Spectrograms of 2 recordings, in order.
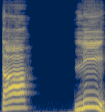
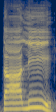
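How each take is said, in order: First: ताली stretched very slowly; drawn out. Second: Said in the usual way. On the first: Shown as a demonstration. Teacher drawing the word out for children. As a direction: hold the vowels of ताली long. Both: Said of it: "खींच खींच के उच्चारण करना है".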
